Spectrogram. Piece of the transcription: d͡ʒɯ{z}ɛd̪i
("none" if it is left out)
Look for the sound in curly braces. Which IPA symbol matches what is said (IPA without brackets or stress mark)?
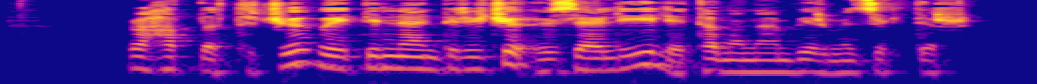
v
